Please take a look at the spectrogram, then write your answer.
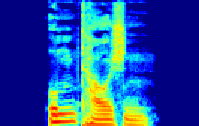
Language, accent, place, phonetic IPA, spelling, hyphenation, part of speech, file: German, Germany, Berlin, [ˈʊmˌtaʊ̯ʃn̩], Umtauschen, Um‧tau‧schen, noun, De-Umtauschen.ogg
- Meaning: gerund of umtauschen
